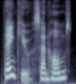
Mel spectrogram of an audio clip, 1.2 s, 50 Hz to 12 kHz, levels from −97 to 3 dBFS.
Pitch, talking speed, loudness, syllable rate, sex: 235 Hz, 210 wpm, -22 LUFS, 4.8 syllables/s, female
